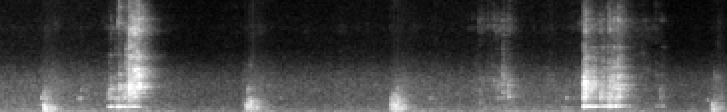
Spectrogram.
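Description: Ice clinks against glass.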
